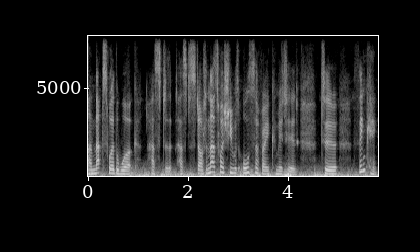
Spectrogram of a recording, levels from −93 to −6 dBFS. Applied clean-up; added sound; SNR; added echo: none; Thunder; 2 dB; none.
